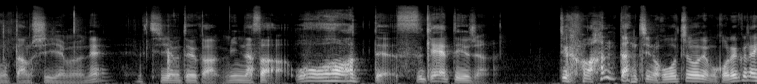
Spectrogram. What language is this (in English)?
Japanese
